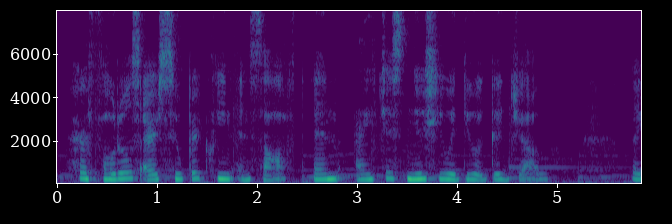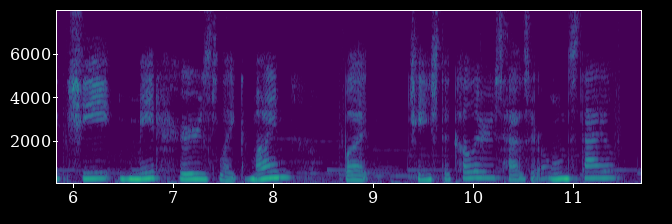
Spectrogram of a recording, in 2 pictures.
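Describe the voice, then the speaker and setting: Music plays in the background as a woman with a high pitch speaks at a very slow pace, with big swings in loudness. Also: fairly even intonation. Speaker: amigurumi crochet pattern designer. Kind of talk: casual talk to camera. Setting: no microphone, home recording.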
